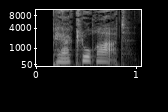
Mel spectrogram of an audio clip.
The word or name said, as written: perklorat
